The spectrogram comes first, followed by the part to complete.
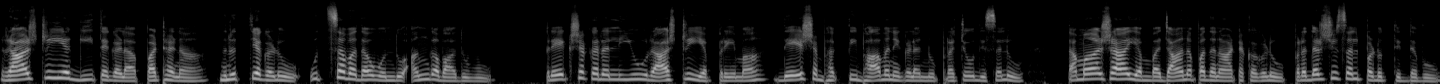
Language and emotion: Kannada, neutral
